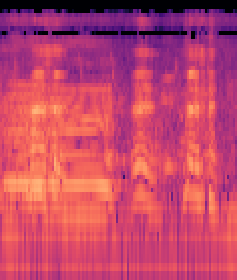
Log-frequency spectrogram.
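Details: Cow acting up while coming down off a truck. A long, steady low moo is followed by two shorter arching moos with rich harmonics. Men's voices are heard between calls.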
